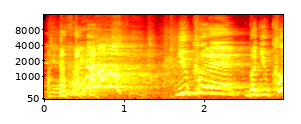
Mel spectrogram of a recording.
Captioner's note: laughs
